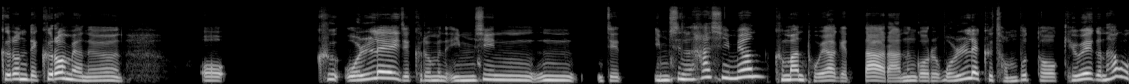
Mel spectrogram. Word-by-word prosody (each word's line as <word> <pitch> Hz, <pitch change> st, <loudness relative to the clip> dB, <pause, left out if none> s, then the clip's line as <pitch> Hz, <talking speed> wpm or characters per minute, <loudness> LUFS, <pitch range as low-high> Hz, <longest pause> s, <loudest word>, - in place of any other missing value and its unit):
그런데 235 Hz, -2 st, +2 dB
그러면은 190 Hz, -6 st, +2 dB, 0.8 s
어 -, -, -1 dB, 1.0 s
그 240 Hz, -1 st, -3 dB
원래 270 Hz, +9 st, +4 dB
이제 190 Hz, -, -4 dB
그러면 185 Hz, -1 st, -3 dB
임신은 195 Hz, -1 st, 0 dB, 0.2 s
이제 170 Hz, +1 st, -7 dB, 0.3 s
임신을 230 Hz, +5 st, +1 dB
하시면 335 Hz, +4 st, +2 dB
'그만둬야겠다.'라는 180 Hz, -5 st, 0 dB
거를 170 Hz, -2 st, -4 dB
원래 215 Hz, +11 st, +2 dB
그 200 Hz, -, -7 dB
전부터 175 Hz, +1 st, -6 dB
계획은 210 Hz, +2 st, +2 dB
하고 340 Hz, +5 st, 0 dB
200 Hz, 255 characters per minute, -18 LUFS, 180-240 Hz, 1.0 s, 원래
